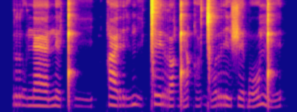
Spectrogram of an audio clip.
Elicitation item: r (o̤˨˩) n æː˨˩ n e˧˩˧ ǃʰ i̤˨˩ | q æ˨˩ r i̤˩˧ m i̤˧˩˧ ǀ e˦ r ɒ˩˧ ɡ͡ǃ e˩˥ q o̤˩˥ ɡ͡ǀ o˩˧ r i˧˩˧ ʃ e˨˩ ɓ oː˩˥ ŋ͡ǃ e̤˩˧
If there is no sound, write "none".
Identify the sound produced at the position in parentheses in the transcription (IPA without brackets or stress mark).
o̤˨˩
